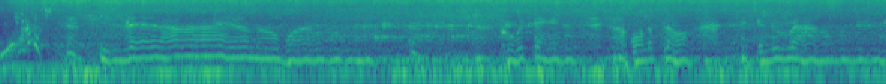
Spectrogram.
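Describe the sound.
A shower runs in a bathroom with a steady hiss of spraying water while someone sings a song along, their melodic voice clear over the constant rush.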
